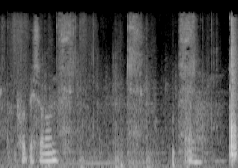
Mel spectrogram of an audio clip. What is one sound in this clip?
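A glue applicator rubs and scratches across paper.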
